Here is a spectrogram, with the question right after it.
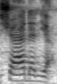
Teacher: bunyi dari lidah tengah dan langit-langit keras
